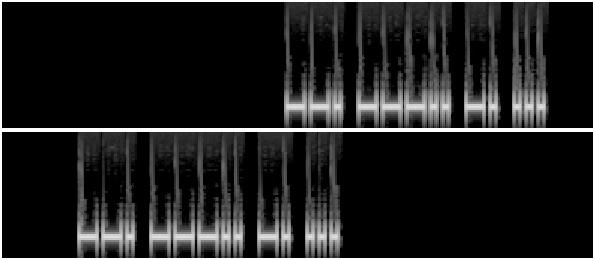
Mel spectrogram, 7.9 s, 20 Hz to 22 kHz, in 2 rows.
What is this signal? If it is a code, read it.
Morse code, heard as a keyed tone, about 30 wpm, 700 Hz. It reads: G8NS G8NS
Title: DXCC-100 Call Signs - 4 Characters - Repeated 2x - 30wpm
